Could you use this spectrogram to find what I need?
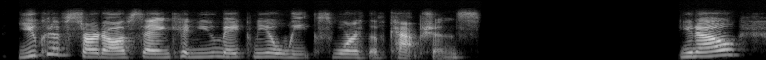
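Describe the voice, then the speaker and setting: A woman with a slight Southern US accent speaks at a moderate pace with lively intonation and long, frequent pauses. Her fairly high voice has a bright, sharp tone over a quiet background. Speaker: boudoir photographer and business workshop teacher. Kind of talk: workshop tutorial with screen share. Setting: live video recording. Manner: relaxed, casual conversational.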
